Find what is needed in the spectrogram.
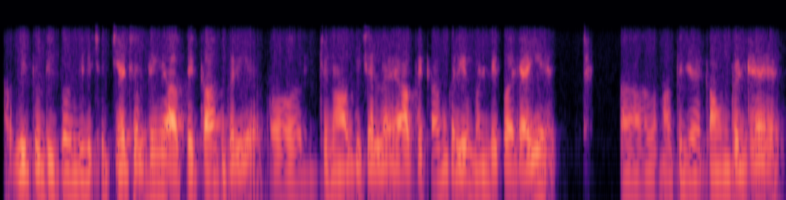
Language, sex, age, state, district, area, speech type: Hindi, male, 30-45, Madhya Pradesh, Katni, urban, conversation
